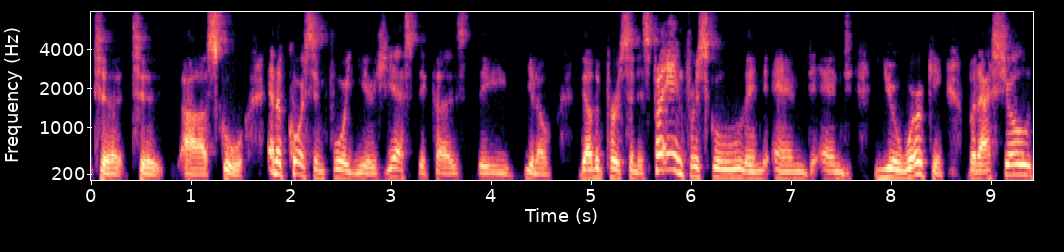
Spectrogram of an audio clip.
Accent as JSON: {"language": "English", "town": "Dunedin", "region": "Florida", "country": "United States", "tie": "born or raised there", "moved": "yes", "lives_now": "Toronto, Canada", "said": "growing up in Little Dunedin, Florida."}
